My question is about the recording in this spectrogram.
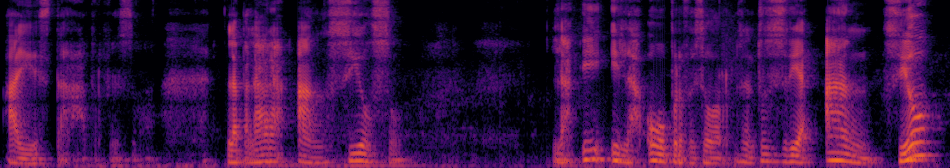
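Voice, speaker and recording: A man's voice: fairly low pitch, slow pace, creaky, long pauses. Peruvian man teaching a school grammar lesson. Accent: Peruvian Spanish. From Peru. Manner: keeps addressing a "profesor" and "jóvenes", spells out syllables, many tag questions. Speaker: secondary school language teacher. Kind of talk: recorded classroom lesson.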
